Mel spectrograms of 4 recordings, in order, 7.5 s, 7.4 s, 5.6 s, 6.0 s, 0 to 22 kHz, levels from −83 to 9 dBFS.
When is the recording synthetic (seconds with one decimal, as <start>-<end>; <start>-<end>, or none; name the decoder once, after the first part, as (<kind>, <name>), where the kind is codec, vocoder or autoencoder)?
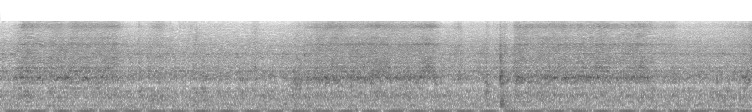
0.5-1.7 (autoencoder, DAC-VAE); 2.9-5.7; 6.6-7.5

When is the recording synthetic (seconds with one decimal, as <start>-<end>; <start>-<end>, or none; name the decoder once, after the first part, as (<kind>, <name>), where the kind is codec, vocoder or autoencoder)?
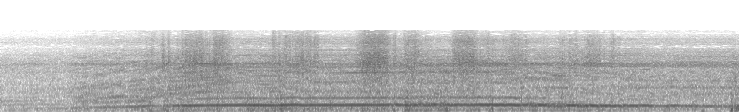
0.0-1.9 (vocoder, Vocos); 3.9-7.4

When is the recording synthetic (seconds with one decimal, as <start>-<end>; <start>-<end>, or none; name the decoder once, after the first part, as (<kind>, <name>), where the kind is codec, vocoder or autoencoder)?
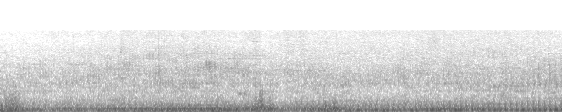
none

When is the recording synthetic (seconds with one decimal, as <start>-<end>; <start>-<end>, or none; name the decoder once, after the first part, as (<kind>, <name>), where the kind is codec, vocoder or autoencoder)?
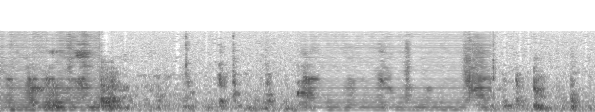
0.0-1.0 (vocoder, HiFi-GAN); 3.0-4.9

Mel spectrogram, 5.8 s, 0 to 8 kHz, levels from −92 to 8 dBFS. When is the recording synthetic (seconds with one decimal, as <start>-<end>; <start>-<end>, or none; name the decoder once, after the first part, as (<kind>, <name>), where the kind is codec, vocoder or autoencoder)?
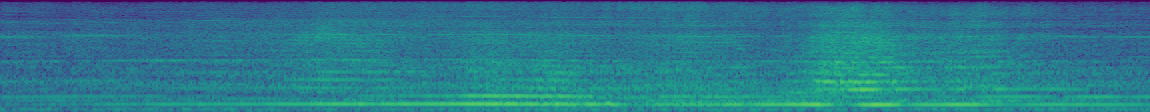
2.7-3.4 (vocoder, BigVGAN v2)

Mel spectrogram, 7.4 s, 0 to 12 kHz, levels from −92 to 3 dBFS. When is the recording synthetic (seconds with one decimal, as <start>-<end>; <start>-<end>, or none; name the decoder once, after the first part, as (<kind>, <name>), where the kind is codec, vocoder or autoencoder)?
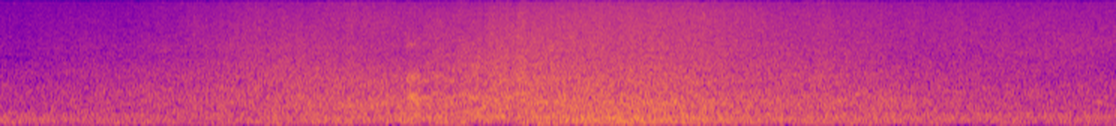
2.8-3.7 (codec, SNAC)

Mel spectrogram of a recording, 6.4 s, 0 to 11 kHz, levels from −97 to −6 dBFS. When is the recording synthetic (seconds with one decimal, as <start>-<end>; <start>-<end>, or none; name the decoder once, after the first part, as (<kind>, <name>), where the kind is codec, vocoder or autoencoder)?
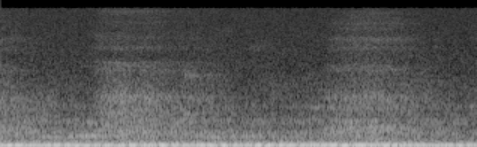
none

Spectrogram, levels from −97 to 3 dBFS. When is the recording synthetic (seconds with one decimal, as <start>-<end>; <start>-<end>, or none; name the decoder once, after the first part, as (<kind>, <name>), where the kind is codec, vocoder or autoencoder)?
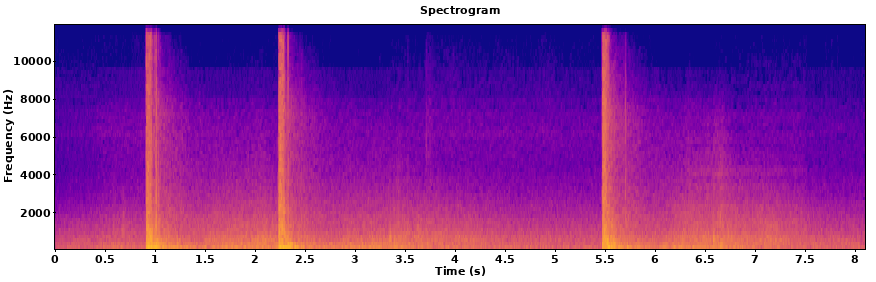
6.3-7.5 (autoencoder, DAC-VAE)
